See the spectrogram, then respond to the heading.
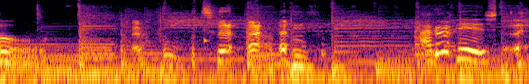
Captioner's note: laughs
